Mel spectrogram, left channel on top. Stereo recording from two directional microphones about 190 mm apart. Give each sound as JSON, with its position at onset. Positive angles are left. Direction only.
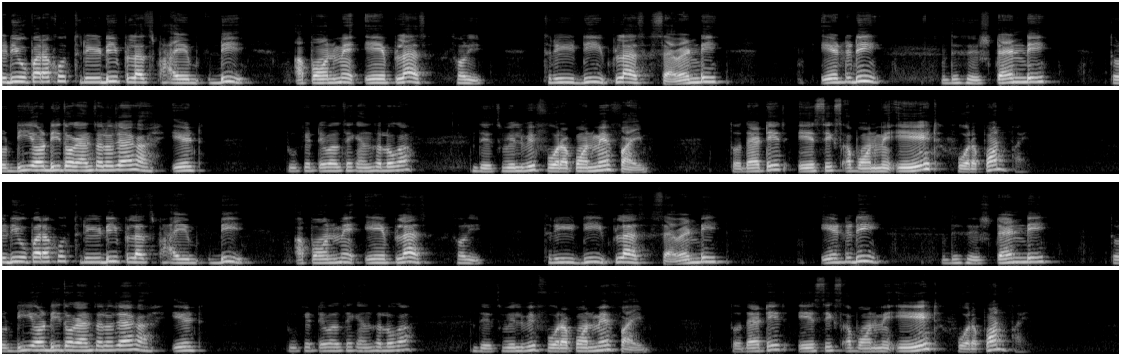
{"t": 0.0, "sound": "speech", "side_deg": 35}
